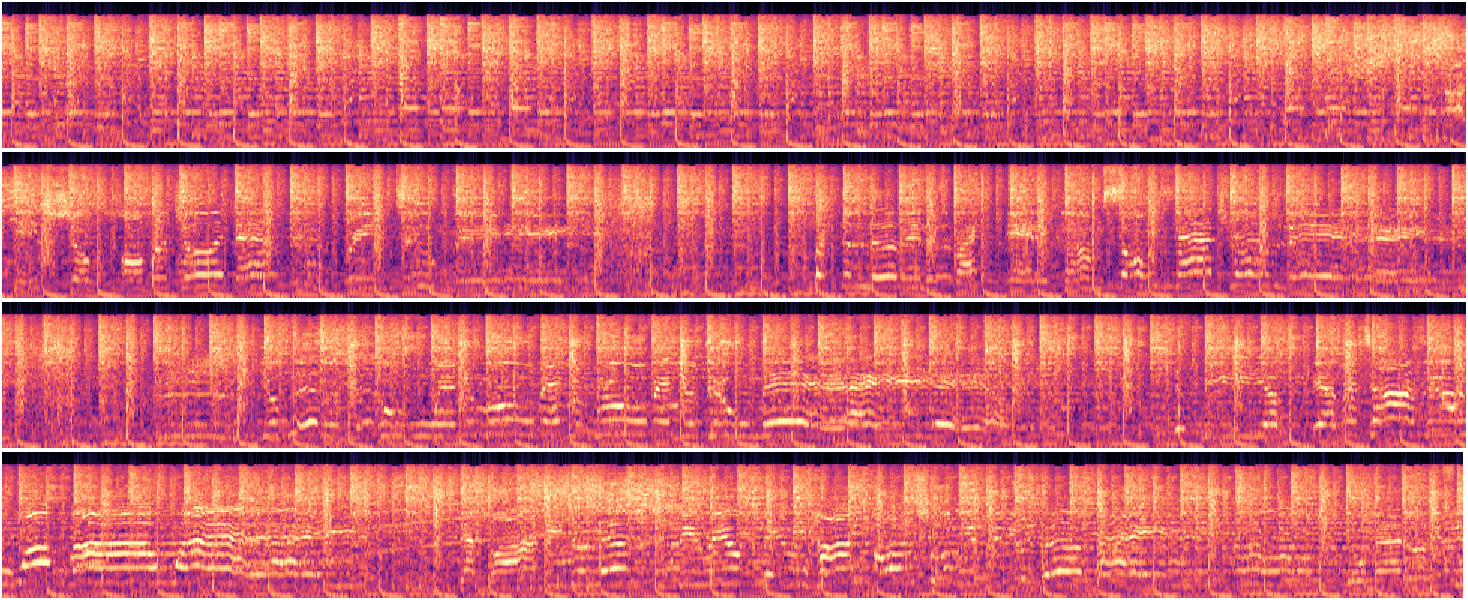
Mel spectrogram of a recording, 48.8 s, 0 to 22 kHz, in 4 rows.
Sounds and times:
Music: 0.0s - 48.7s.

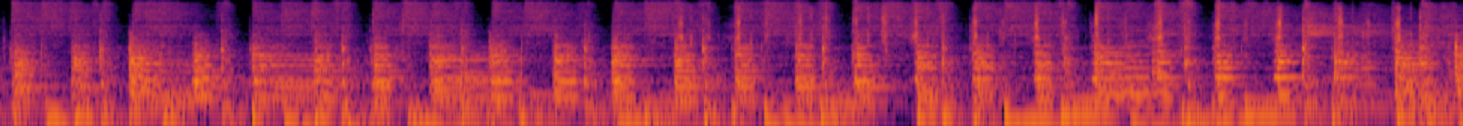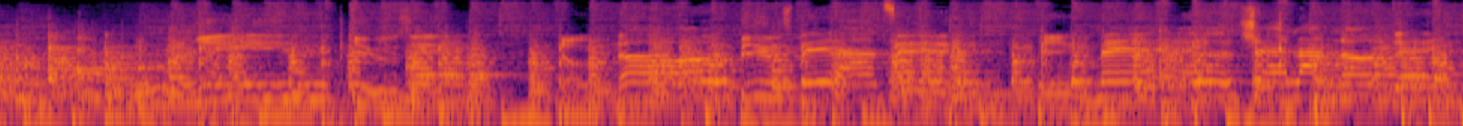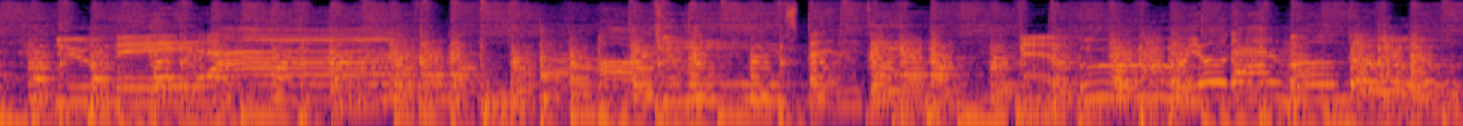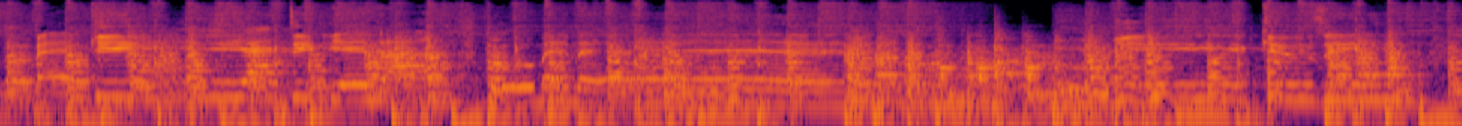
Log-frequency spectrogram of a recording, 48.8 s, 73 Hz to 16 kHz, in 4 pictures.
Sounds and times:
Music: 0.0s - 48.7s.

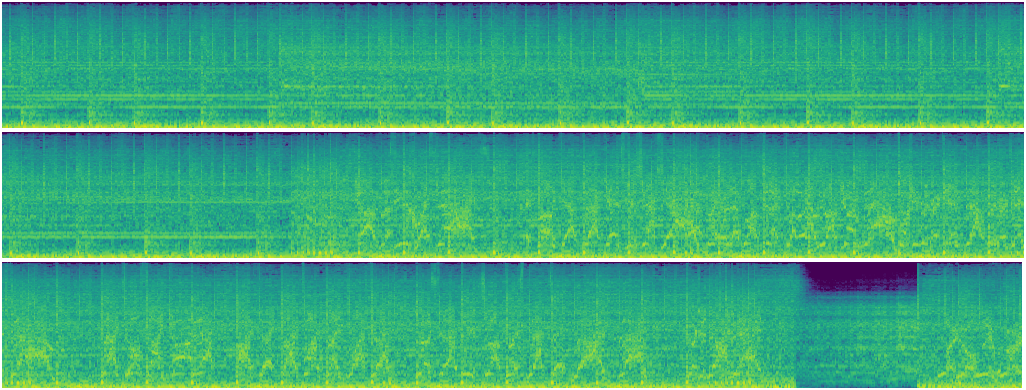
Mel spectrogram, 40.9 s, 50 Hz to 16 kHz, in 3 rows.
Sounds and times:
Music: 0.0s - 40.8s.

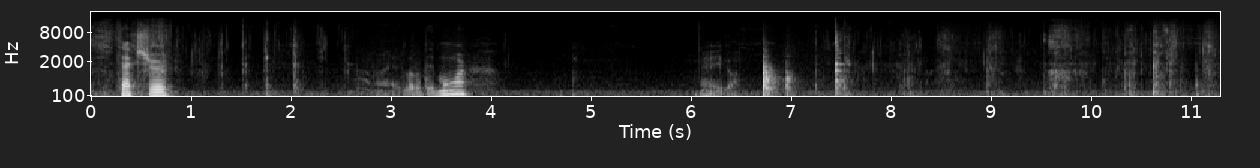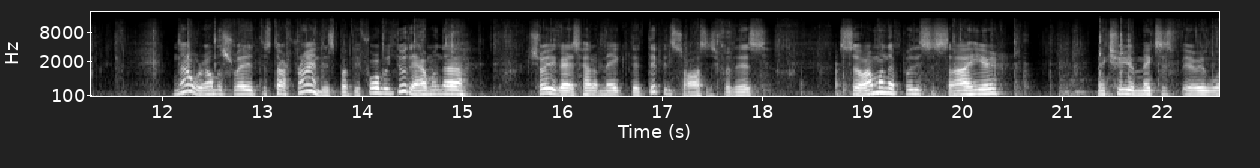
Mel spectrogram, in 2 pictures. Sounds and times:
Speech: 6.0s - 6.5s, 12.1s - 15.1s, 15.7s - 18.1s, 18.8s - 20.4s, 21.4s - 22.5s.

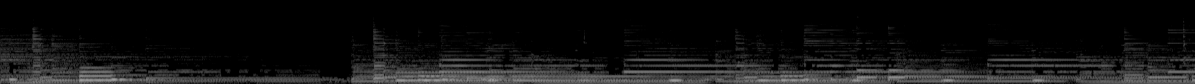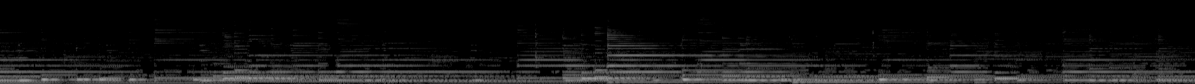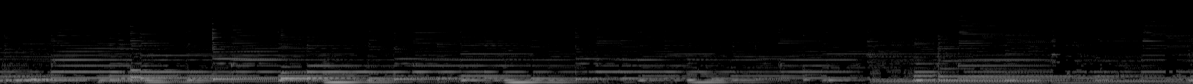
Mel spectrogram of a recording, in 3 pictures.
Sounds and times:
Acoustic guitar: 0.0s - 35.8s.

